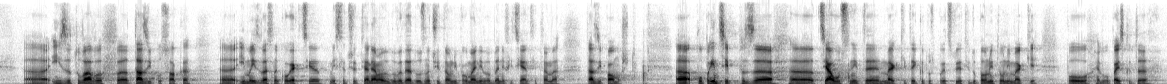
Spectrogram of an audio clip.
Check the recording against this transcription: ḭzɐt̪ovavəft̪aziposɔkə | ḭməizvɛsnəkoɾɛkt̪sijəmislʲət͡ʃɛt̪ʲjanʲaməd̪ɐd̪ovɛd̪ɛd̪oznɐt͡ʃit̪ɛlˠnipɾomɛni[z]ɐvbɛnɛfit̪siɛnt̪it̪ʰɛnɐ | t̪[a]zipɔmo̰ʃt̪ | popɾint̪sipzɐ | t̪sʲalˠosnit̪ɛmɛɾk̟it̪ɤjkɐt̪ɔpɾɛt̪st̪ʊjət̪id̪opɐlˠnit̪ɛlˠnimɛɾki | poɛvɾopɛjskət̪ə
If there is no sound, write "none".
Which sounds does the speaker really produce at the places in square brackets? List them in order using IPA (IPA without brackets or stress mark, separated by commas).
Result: v, a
